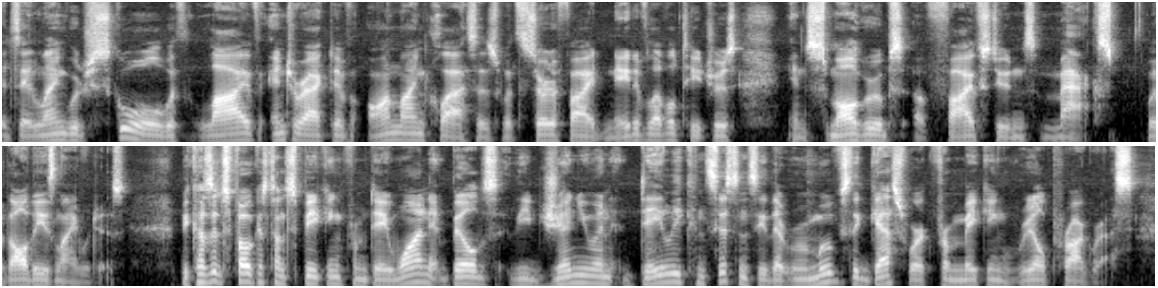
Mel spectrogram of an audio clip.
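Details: Adult male speaker; normal speech.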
